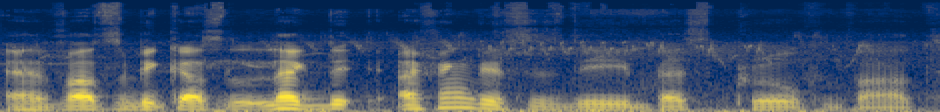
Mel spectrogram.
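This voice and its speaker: A young non-native English speaker vlogs casually into his phone in a rural area near a forest, chatty and loose, calling the viewer "bro." His pitch is fairly low and his pace moderate. Slight background noise joins faint insects and outdoor nature sounds.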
